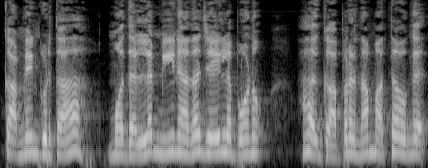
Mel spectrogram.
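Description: A woman as a blunt young daughter-in-law: very high, bright, rapid-fire cartoon voice, lecturing and defiant. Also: fairly even intonation. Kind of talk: cartoon drama voice acting.

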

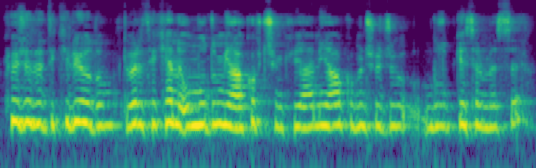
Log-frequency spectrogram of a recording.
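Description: A woman's voice: a little high, level tone, quick pace, a little mellow. Thirty-something woman retelling a frightening day. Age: 30s. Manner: addresses viewers directly, retelling a frightening day. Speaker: vlogger. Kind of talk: emotional storytelling to viewers.

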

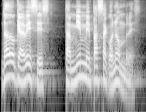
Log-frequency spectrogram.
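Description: In a room at home with bookshelves, a streamer in his thirties with an Argentine Spanish accent reads a forum post aloud to his live audience. His mid-range voice has very lively intonation, and he's quick to laugh and to break in with sarcastic jokes mocking the text.

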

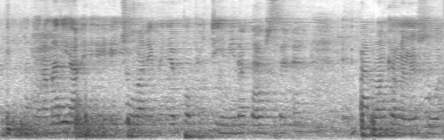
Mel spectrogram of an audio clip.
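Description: An older woman pays an emphatic, heartfelt tribute into a handheld microphone. She sounds distant in a large hall with long reverb. A loud audience fills the background. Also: lowish voice, level tone, normal speed, a loud crowd. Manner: emphatic and warm in praise. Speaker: association representative giving thanks. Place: large indoor hall at a public book presentation.

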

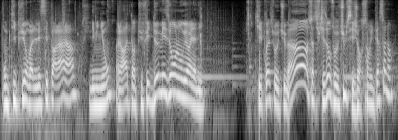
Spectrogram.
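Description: A man's voice: fairly high pitch, sing-song, fast, faint music behind. A man streaming a building game, thinking aloud and chatting with his viewers in a casual way. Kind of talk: casual let's play commentary.

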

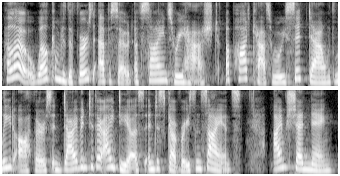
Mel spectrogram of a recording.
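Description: A woman co-host opens a science podcast with a scripted introduction. She reads in a clear, steady manner at an ordinary pitch. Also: moderate pace, faint music behind. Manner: clear, read-aloud delivery.

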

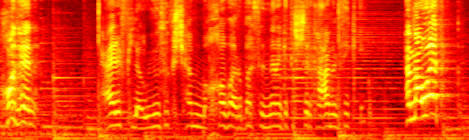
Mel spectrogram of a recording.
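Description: An actress with an Egyptian accent playing Sarah, a young, suspicious wife with a scolding manner, in a TV comedy. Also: female voice, fairly high pitch, animated, quick pace, faint music behind, natural voice. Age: young adult. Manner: sharp and scolding.

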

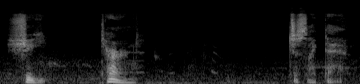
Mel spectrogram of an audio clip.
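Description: An actor playing a grieving, weary survivor in a video game, speaking quietly and haltingly. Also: male voice, sits low, gravelly, in a whisper, full character voice. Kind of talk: dramatic video game acting.

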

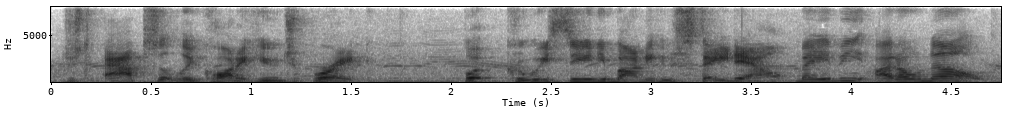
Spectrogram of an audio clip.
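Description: A man commentating live over his own racing game career run, excitable and prone to sudden outbursts at other drivers and his car. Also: on the high side, fairly quick. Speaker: gaming YouTuber.

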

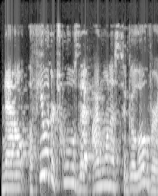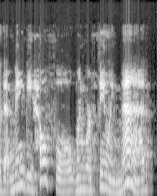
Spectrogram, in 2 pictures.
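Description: A woman teacher giving a patient, gentle lesson on feelings for young children. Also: on the low side, animated, unhurried. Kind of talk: children's social-emotional lesson. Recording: echoey, dull recording.

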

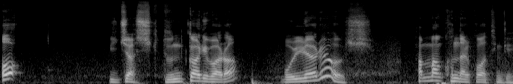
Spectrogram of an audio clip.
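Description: A young man narrating a horror game as he plays, joking and swearing, and yelling when he gets startled. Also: medium pitch, very animated, moderate pace. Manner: jumpy, swears and yells when startled, jokey asides. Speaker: gameplay streamer. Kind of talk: horror game let's play commentary.

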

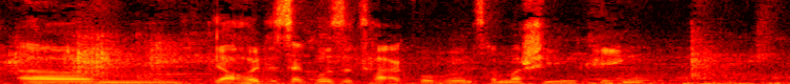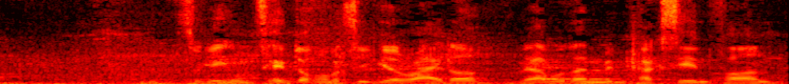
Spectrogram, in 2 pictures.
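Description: A man's voice: medium pitch, a little fast, loud music behind the voice. A man filming a casual travel vlog, talking and joking with his friends outdoors by a busy road. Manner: chatty, joking, laughs often. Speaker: vlogger filming a motorcycle road trip. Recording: loud outdoor traffic noise.

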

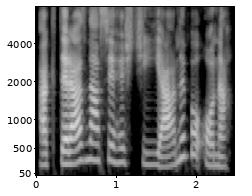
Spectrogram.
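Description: Storybook girl, fussy and teasing, high and a little gravelly; a woman reader puts her on. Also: animated, a bit bright, no echo, studio quality. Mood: teasing, chiding. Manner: chiding, quick to scold and tease.

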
